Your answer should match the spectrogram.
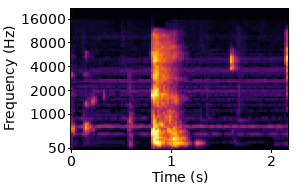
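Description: A man clearing his throat once, a short sharp rasp about a second in, with faint steady tones underneath.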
